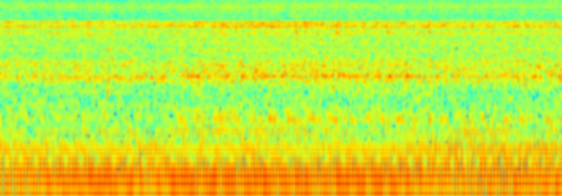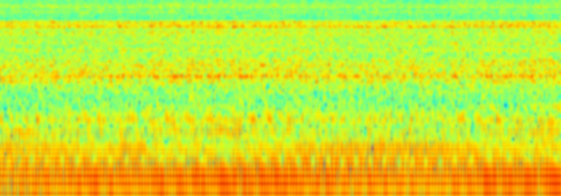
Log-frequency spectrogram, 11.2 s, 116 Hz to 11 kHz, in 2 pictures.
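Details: 1997 Yamaha SR 125 single idling after its first start following winter storage: even thump at about three beats a second, steady with no misses or tapping; normal idle.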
